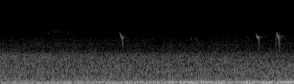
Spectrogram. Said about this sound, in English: Pointed at the wild bird again, back in the pine tree.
